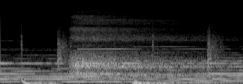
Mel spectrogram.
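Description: Breath forcefully exhaled during a breathwork exercise, a short, breathy rush of air heard alone without talk.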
